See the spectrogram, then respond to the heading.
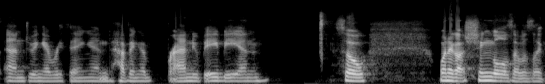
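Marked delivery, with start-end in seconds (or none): none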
